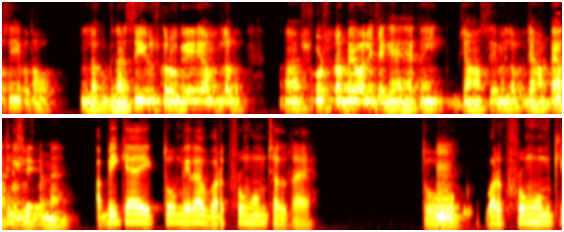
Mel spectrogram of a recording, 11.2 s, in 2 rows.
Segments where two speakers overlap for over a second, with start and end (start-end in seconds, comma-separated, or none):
none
